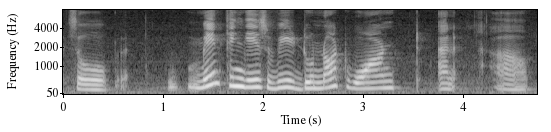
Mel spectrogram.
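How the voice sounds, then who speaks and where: A woman's voice: on the high side, expressive, slow pace, vocal fry, dark tone. A woman with a South Indian accent giving a methodical, point-by-point explanation as an education expert on a panel. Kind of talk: explanatory panel talk answering questions.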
